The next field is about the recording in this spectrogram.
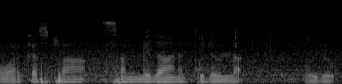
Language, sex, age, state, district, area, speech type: Malayalam, male, 45-60, Kerala, Thiruvananthapuram, rural, spontaneous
